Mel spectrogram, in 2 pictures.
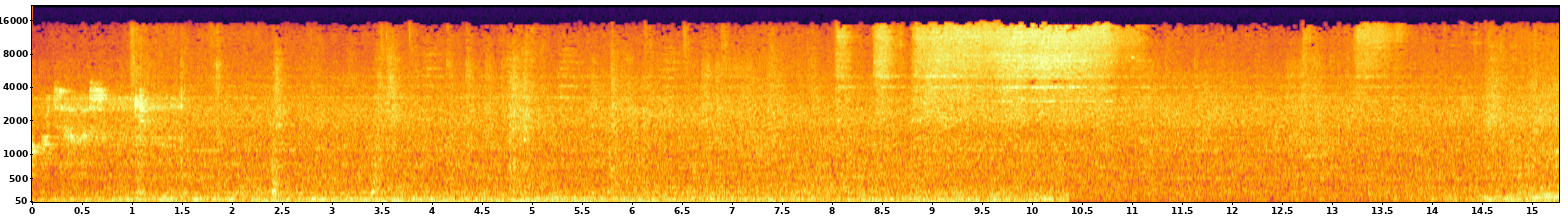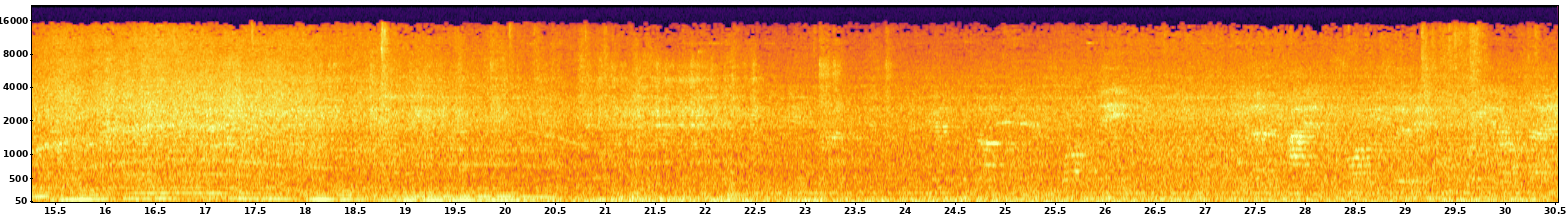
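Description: Class 142 Pacer diesel railbus heard from inside the carriage while under way: the underfloor diesel engine drones steadily with the rumble of the running train. About nine seconds in there is a brief hiss. The engine note then drops away for a few seconds before it revs up again, its pitch rising and then falling.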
